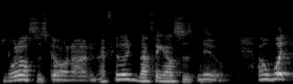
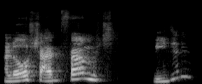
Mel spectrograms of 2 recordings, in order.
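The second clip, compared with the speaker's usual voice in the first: high, lilting mock-Swedish; Swedish accent; 4 semitones higher, 4 dB louder than usual. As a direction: put on a silly, halting Swedish accent. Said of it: "That's my Swedish".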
